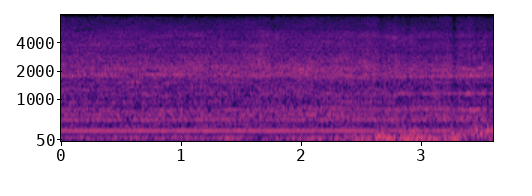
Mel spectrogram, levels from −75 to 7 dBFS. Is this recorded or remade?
remade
